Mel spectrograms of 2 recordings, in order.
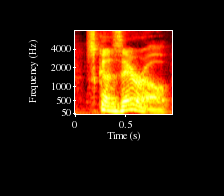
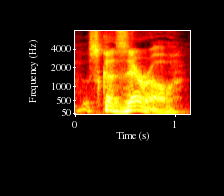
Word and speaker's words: Scazzero: His name is Pete Scazzero. So it's a very Italian name, Scazzero, if I'm pronouncing it correctly.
